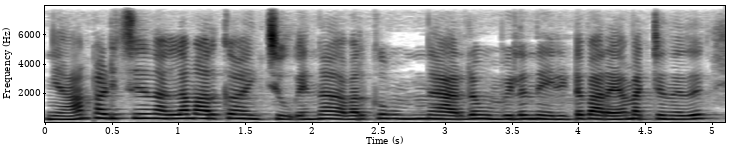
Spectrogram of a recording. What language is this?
Malayalam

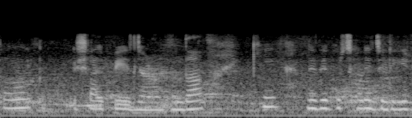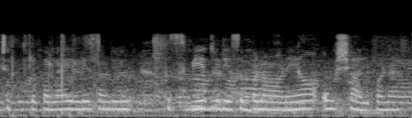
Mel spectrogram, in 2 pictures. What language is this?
Dogri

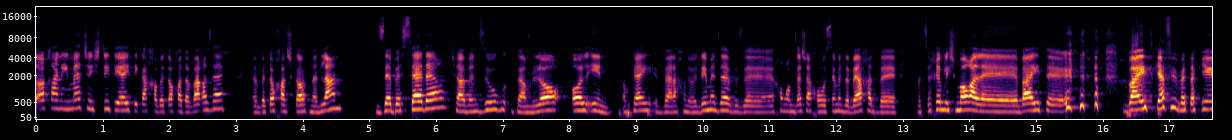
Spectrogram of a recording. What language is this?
Hebrew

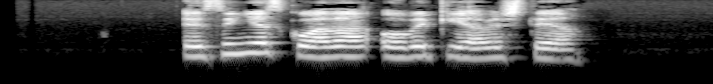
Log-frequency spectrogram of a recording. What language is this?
Basque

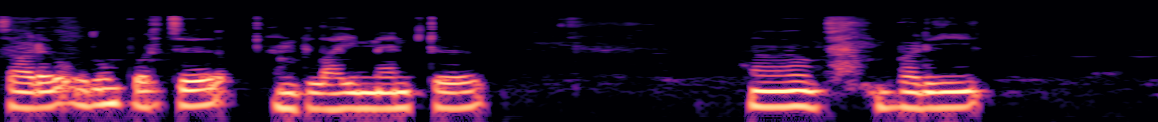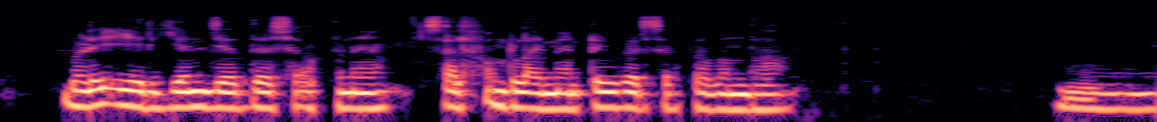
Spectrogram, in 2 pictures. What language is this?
Dogri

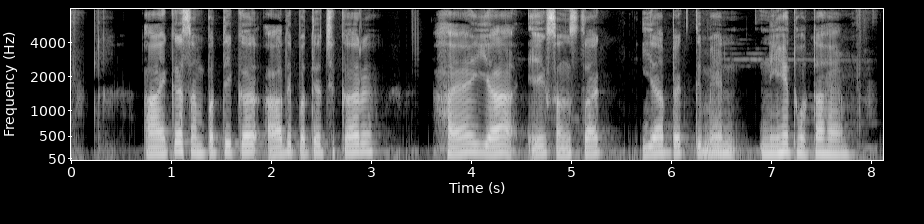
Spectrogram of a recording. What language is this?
Hindi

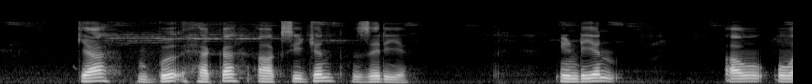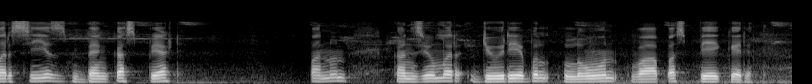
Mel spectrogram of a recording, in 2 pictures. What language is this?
Kashmiri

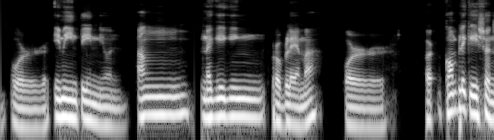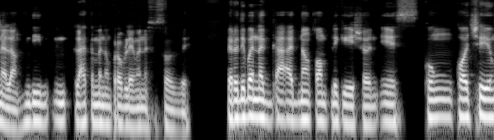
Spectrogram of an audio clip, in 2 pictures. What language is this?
Filipino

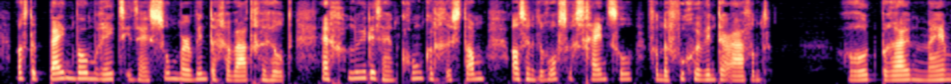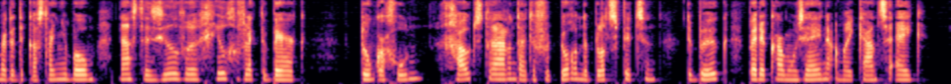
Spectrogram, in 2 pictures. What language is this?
Dutch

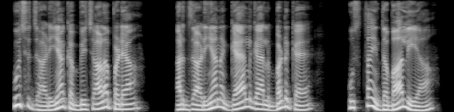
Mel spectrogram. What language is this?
Haryanvi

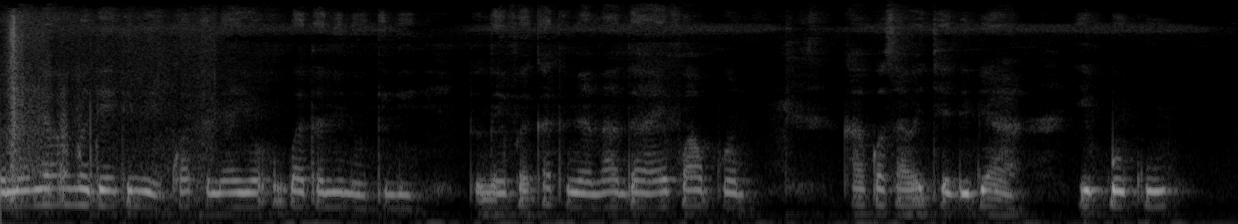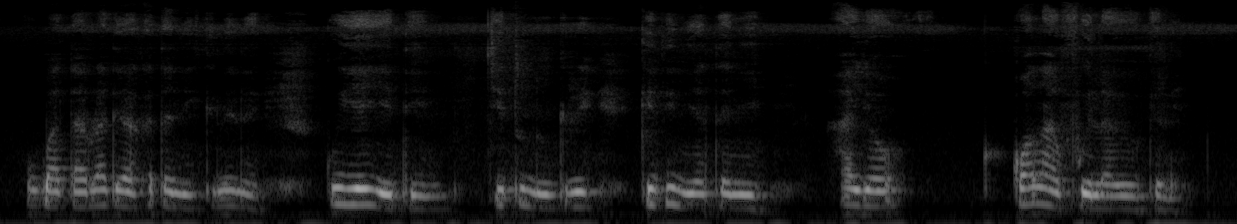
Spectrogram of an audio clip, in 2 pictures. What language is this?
Ikposo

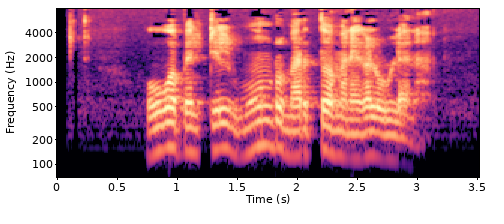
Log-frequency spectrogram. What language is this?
Tamil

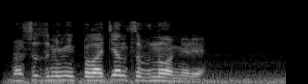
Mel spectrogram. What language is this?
Russian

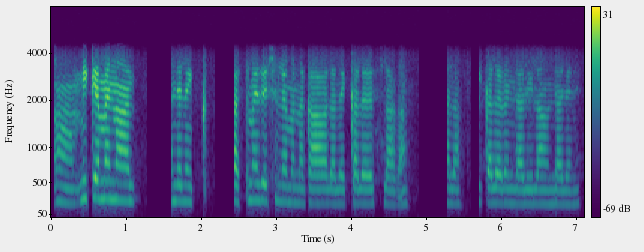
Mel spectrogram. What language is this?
Telugu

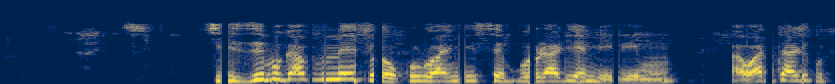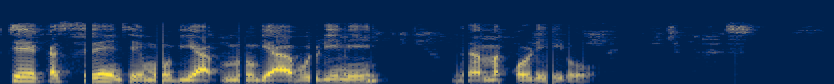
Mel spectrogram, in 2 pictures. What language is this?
Ganda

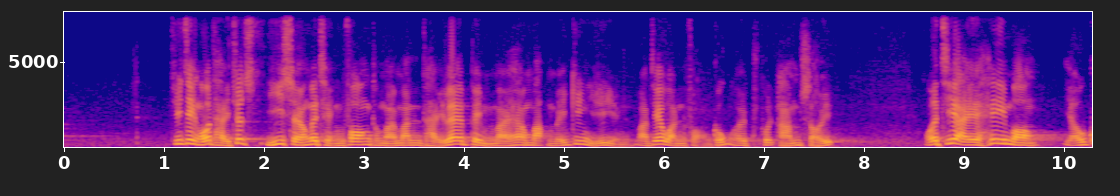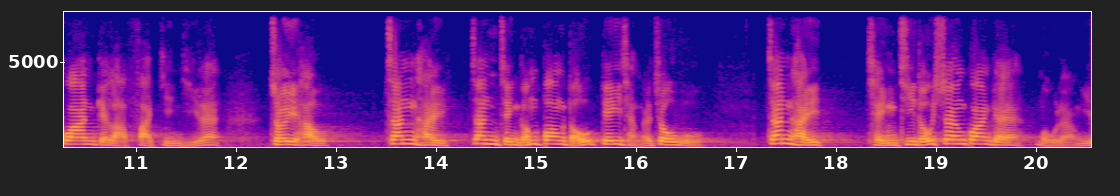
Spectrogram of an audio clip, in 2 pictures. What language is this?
Cantonese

